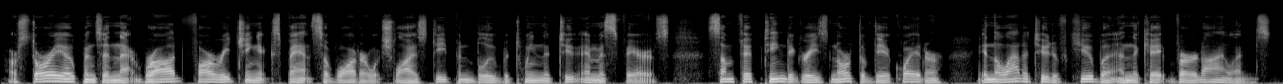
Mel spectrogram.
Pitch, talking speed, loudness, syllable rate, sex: 105 Hz, 175 wpm, -19 LUFS, 4.8 syllables/s, male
